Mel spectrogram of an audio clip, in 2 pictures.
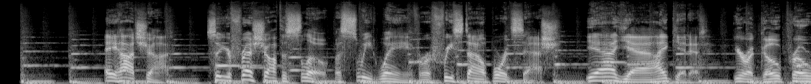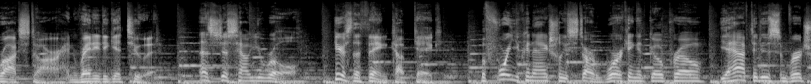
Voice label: elearning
